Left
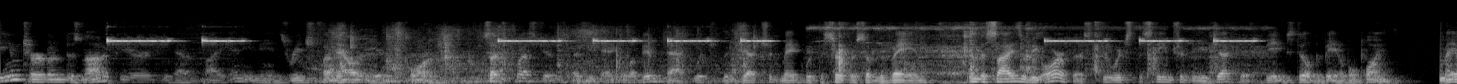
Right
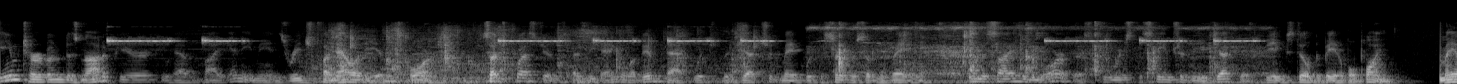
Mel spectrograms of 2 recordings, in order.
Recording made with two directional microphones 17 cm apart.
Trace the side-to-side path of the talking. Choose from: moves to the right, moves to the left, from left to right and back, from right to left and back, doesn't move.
from right to left and back.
